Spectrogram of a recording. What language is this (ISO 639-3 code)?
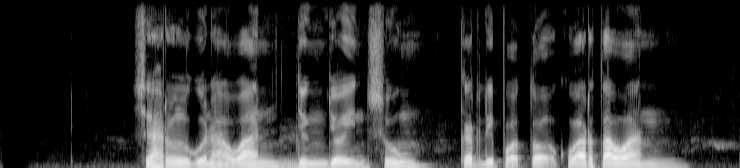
sun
